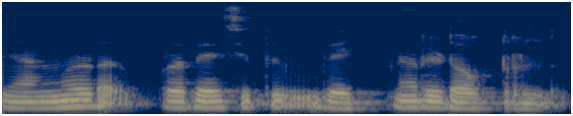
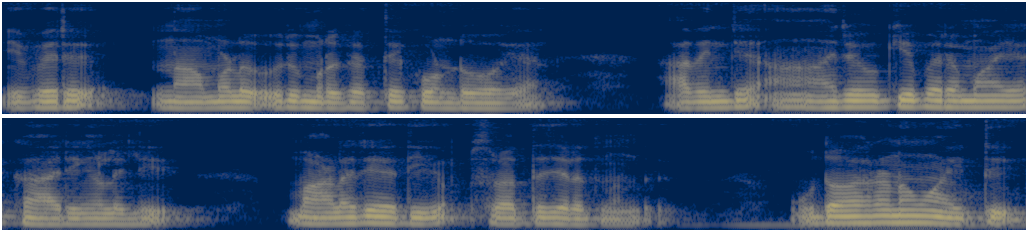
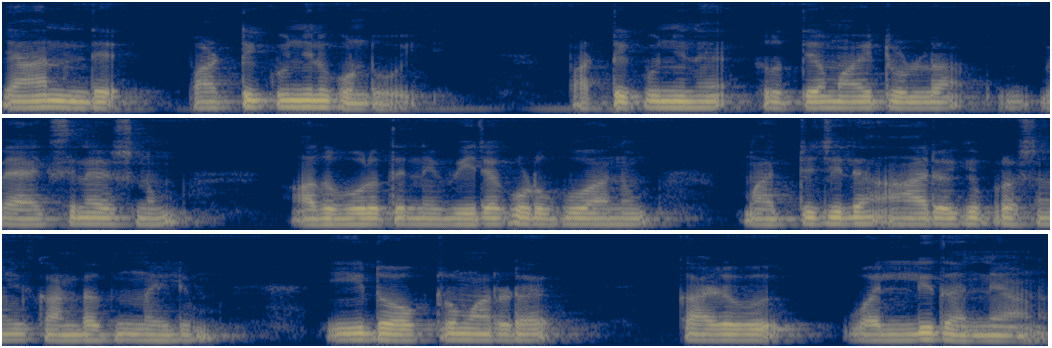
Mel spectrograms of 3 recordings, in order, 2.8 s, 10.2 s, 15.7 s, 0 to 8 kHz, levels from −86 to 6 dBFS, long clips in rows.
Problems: low volume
